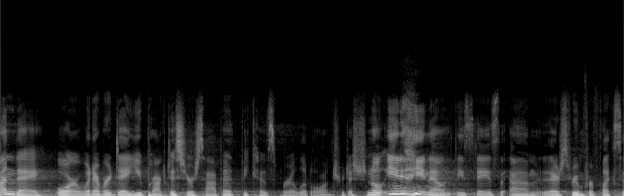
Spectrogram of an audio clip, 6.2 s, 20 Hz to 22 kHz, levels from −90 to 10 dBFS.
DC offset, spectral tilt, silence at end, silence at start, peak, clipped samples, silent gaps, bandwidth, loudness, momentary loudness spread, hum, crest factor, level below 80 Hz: under 0.1%; -7 dB/octave; 0 s; 0 s; -4 dBFS; under 0.1%; none; 11 kHz; -21 LUFS; 18 LU; none; 18 dB; -56 dBFS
